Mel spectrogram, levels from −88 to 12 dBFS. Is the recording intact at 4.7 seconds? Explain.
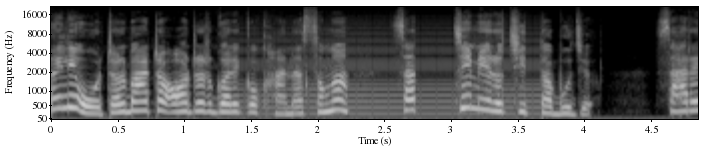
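Yes, at 4.7 seconds the speech plays through intact, with no audible dropout, click, distortion or other fault at that point.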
